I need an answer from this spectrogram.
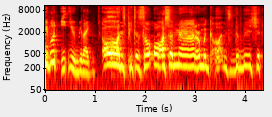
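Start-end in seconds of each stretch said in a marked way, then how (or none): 1.1-4.3 lightly voiced stoner raving. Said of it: "Sounds like a stoner".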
